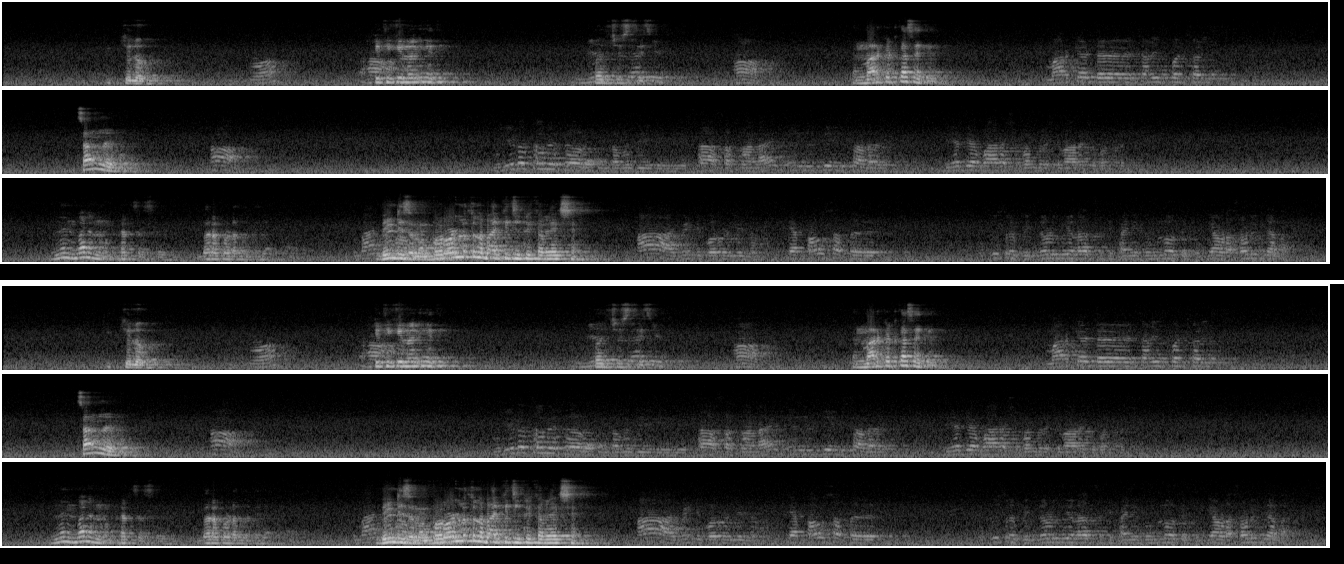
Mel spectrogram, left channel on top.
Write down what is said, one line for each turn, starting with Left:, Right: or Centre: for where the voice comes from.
Right: एक किलो.
Left: हं हा
Right: किती किलो
Left: चिडु.
Right: निघती
Left: वीस,
Right: पंचवीस
Left: तेहतीस हा.
Right: अन मार्केट कसं आहे तेला?
Left: मार्केट चाळीस, पंचेचाळीस. <inaudible>
Right: चांगलं आहे मग.
Left: हा. इथ चालु आहे म्हणजे सहा, सात <unintelligible> येत्या बाराशे, पंधराशे, बाराशे, पंधराशे. <unintelligible>
Right: नाही बरं मग खर्चाच. बरं पडत
Left: हा मग
Right: ते
Left: तेच ना ते मागे
Right: भिंडीचं
Left: भाव उतरला
Right: मग परवडलं तुला बाकीचे पिक बेकक्षा?
Left: हा भिंडी परवडली ना त्या पावसात. दुसरं पीक जळून गेला असत ते पाणी चुंबलं घेवढा सडून गेला.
